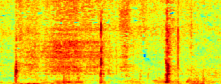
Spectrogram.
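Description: Three faint footsteps on concrete, at walking pace, over a faint low hum.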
